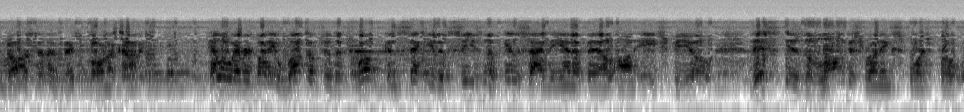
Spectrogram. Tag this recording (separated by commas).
Speech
